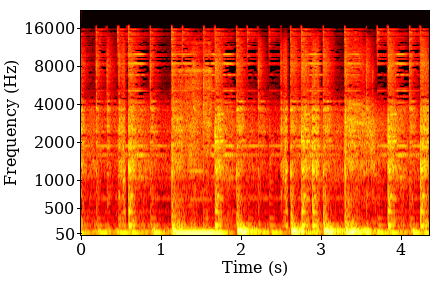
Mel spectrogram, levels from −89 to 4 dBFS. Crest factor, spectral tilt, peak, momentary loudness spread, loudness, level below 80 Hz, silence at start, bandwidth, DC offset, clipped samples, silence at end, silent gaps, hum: 14 dB; -3.5 dB/octave; 0 dBFS; 9 LU; -14 LUFS; -16 dBFS; 0 s; 17.5 kHz; under 0.1%; under 0.1%; 0 s; none; none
